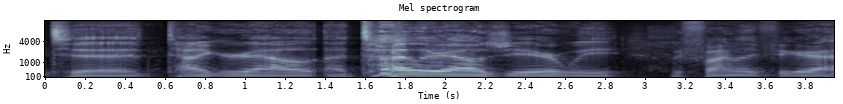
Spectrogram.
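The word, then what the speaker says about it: Allgeier: baby from a guy that went from tyler al galeri to tiger out tyler algiere we we finally figured out how to say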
